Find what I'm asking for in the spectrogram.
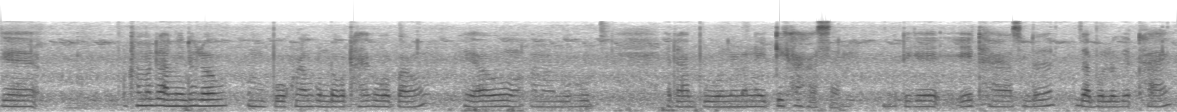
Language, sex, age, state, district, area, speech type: Assamese, female, 45-60, Assam, Lakhimpur, rural, spontaneous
